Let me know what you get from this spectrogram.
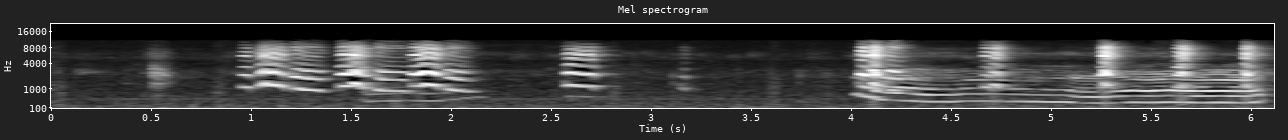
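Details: Male Tibetan Terrier vocalizing to his toy: bursts of high, squeaky whines, then long, drawn-out harmonic moans that rise and slowly sag in pitch, broken by short squeaks.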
